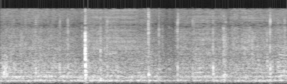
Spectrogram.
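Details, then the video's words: Bees being removed, a low steady buzzing hum running throughout beneath scattered sharp clicks and taps. "removing bees"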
